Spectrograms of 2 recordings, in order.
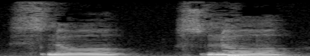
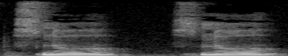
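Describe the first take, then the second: No difference in how they are said.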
